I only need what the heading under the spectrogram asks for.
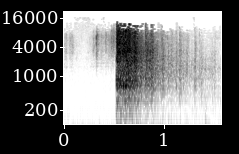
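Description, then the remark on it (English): A big handful of dice, 39 attack rolls in a tabletop wargame, spills out at once: a sudden loud clatter of many small hard clicks that rattles on and gradually dies down over about a second, with no voices. “And that was a lot of dice.”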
